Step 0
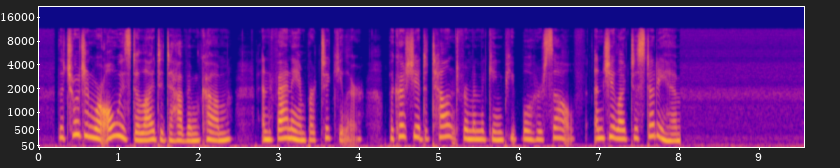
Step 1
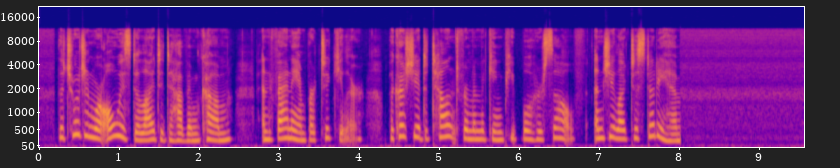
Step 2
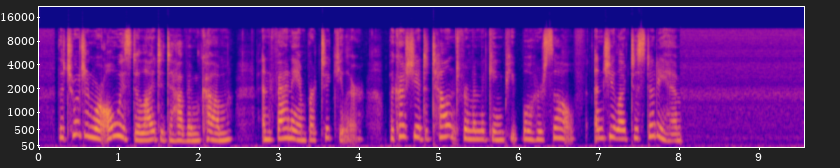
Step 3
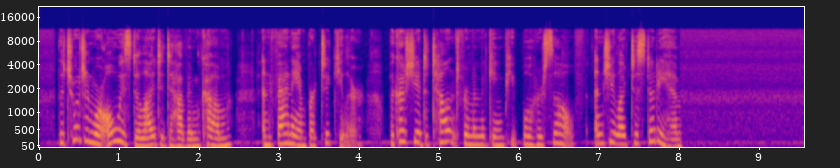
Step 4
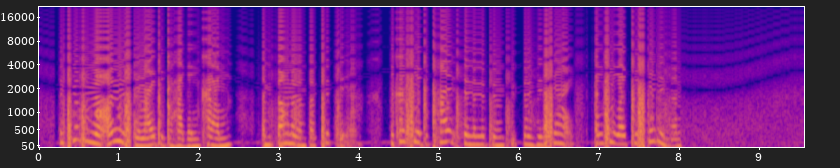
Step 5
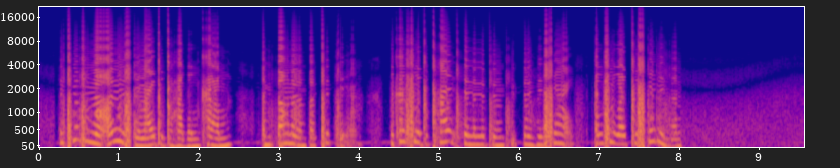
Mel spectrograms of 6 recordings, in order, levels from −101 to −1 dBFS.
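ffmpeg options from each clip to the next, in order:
ffmpeg -i in.wav -filter_complex "[0:a]bass=frequency=250:gain=-13,treble=frequency=4000:gain=12,acrossover=split=120|530[link_01][link_02][link_03];[link_01]acompressor=threshold=-57dB:ratio=4[link_04];[link_02]acompressor=threshold=-31dB:ratio=4[link_05];[link_03]acompressor=threshold=-25dB:ratio=4[link_06];[link_04][link_05][link_06]amix=inputs=3:normalize=0,volume=3.5dB" out.wav
ffmpeg -i in.wav -af "flanger=delay=5.8:depth=5.4:regen=-38:speed=0.28:shape=sinusoidal" out.wav
ffmpeg -i in.wav -af "afreqshift=-150" out.wav
ffmpeg -i in.wav -af "acrusher=samples=18:mix=1:aa=0.000001:lfo=1:lforange=10.8:lforate=0.39" out.wav
ffmpeg -i in.wav -af "adynamicsmooth=sensitivity=3.5:basefreq=1400,volume=-1.5dB" out.wav

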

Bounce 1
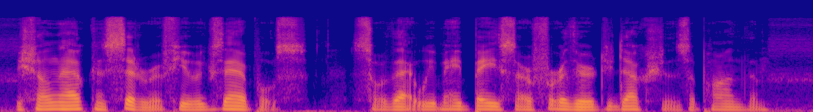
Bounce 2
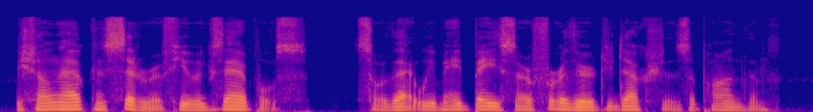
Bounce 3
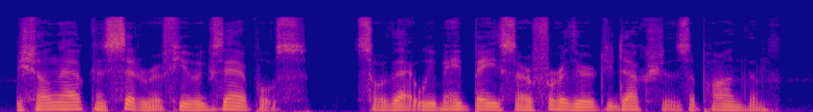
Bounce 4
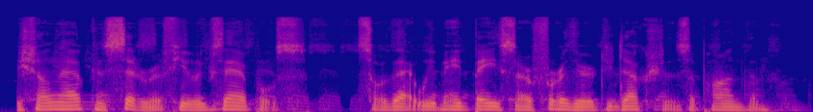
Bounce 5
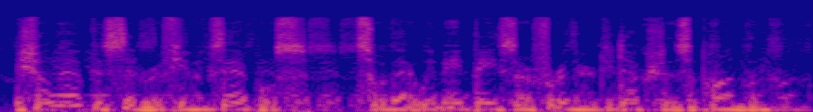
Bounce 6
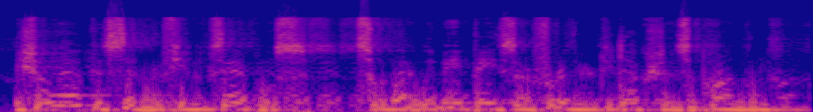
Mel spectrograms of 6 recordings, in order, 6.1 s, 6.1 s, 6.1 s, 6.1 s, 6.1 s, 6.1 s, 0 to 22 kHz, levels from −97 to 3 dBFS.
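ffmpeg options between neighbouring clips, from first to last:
ffmpeg -i in.wav -af "lowshelf=frequency=74:gain=-6,agate=range=-19dB:threshold=-49dB:ratio=16:detection=peak,equalizer=frequency=2000:width=0.82:gain=-7.5,volume=-1.5dB" out.wav
ffmpeg -i in.wav -af "acompressor=threshold=-28dB:ratio=6" out.wav
ffmpeg -i in.wav -af "aecho=1:1:237|474|711|948:0.075|0.042|0.0235|0.0132,volume=-4dB" out.wav
ffmpeg -i in.wav -filter_complex "[0:a]acrossover=split=150[link_01][link_02];[link_02]acompressor=threshold=-50dB:ratio=10[link_03];[link_01][link_03]amix=inputs=2:normalize=0,afftfilt=real='re*2*eq(mod(b,4),0)':imag='im*2*eq(mod(b,4),0)':win_size=2048:overlap=0.75,volume=11.5dB" out.wav
ffmpeg -i in.wav -af "aecho=1:1:86|172|258|344:0.1|0.05|0.025|0.0125,asoftclip=type=tanh:threshold=-33dB,volume=2.5dB" out.wav

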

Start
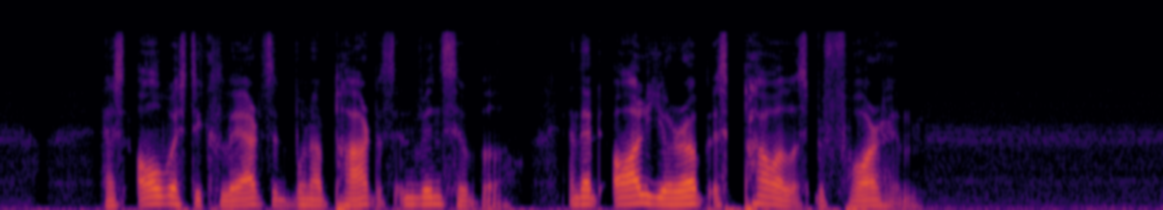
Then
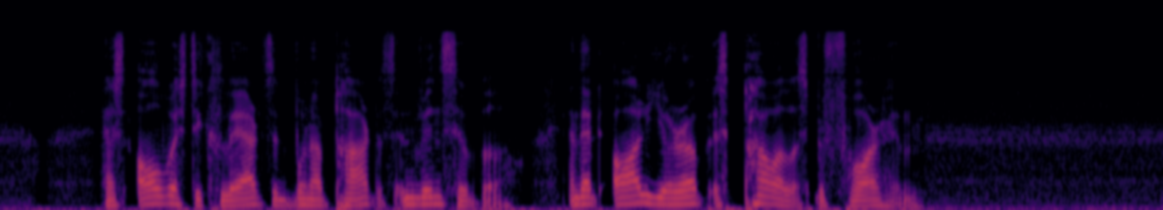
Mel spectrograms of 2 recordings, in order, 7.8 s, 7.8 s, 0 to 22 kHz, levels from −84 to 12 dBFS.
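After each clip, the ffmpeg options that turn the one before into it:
ffmpeg -i in.wav -filter_complex "[0:a]bandreject=frequency=5000:width=11,acrossover=split=120|830[link_01][link_02][link_03];[link_01]acompressor=threshold=-46dB:ratio=4[link_04];[link_02]acompressor=threshold=-35dB:ratio=4[link_05];[link_03]acompressor=threshold=-41dB:ratio=4[link_06];[link_04][link_05][link_06]amix=inputs=3:normalize=0,volume=-1.5dB" out.wav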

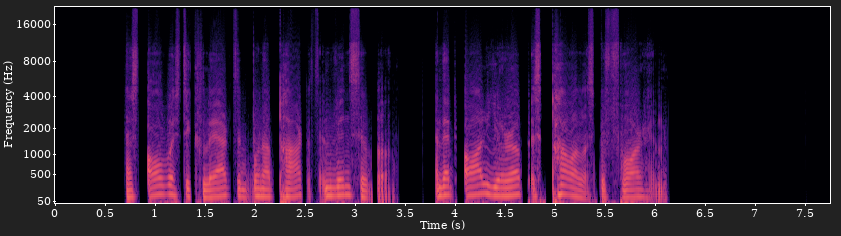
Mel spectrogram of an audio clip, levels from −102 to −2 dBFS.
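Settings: ffmpeg -i in.wav -filter_complex "[0:a]aeval=exprs='sgn(val(0))*max(abs(val(0))-0.00376,0)':channel_layout=same,acrossover=split=130[link_01][link_02];[link_02]acompressor=threshold=-42dB:ratio=3[link_03];[link_01][link_03]amix=inputs=2:normalize=0,volume=6dB" out.wav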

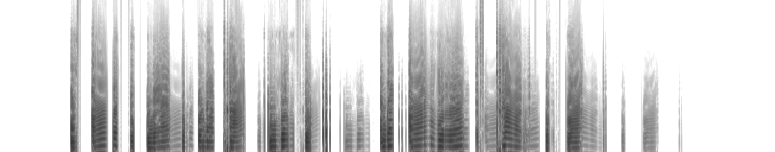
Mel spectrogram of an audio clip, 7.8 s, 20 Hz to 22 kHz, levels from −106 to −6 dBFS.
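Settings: ffmpeg -i in.wav -filter_complex "[0:a]acrusher=bits=4:mix=0:aa=0.5,asplit=2[link_01][link_02];[link_02]adelay=758,volume=-22dB,highshelf=frequency=4000:gain=-17.1[link_03];[link_01][link_03]amix=inputs=2:normalize=0,volume=5.5dB" out.wav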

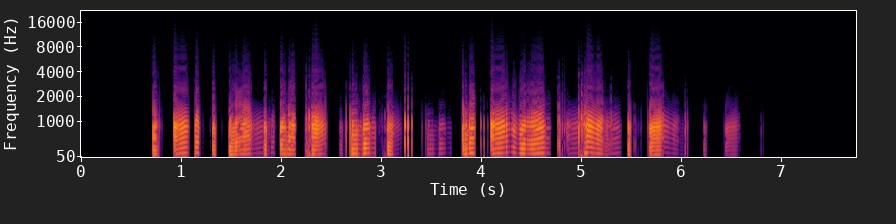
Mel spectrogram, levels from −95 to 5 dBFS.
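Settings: ffmpeg -i in.wav -filter_complex "[0:a]lowpass=frequency=880:width_type=q:width=3.5,asplit=2[link_01][link_02];[link_02]volume=33dB,asoftclip=hard,volume=-33dB,volume=-11.5dB[link_03];[link_01][link_03]amix=inputs=2:normalize=0,volume=6.5dB" out.wav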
